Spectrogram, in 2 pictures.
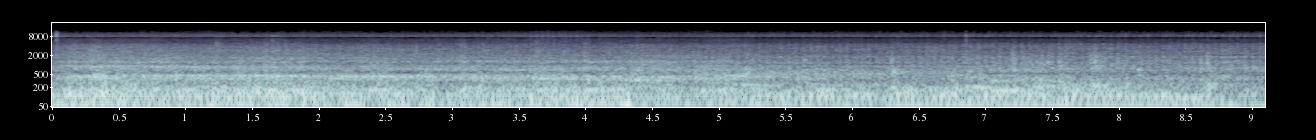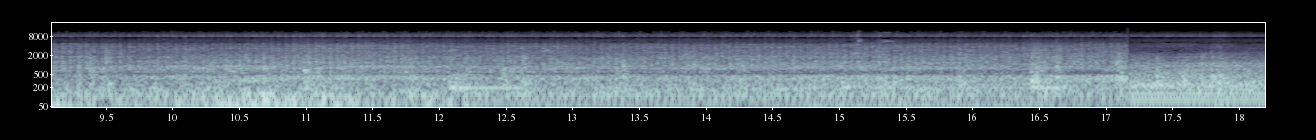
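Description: A tractor engine chugs loudly and steadily close by.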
